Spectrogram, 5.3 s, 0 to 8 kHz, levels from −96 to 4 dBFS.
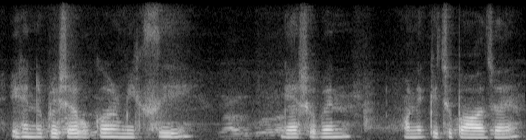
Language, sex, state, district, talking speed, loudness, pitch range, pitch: Bengali, female, West Bengal, Alipurduar, 125 wpm, -19 LUFS, 190-215 Hz, 205 Hz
